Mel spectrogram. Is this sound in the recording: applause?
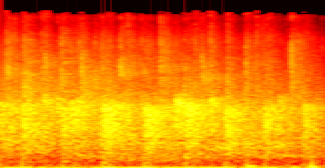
yes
